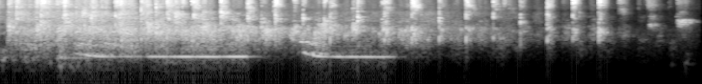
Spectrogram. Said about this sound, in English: Go ahead and give me a clap.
